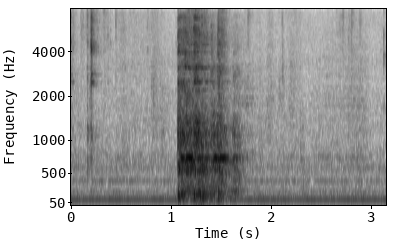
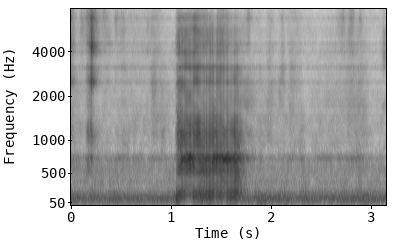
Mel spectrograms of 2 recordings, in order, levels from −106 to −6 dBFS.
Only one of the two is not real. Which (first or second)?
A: second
